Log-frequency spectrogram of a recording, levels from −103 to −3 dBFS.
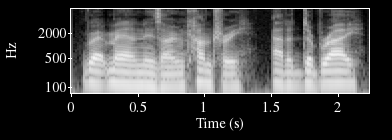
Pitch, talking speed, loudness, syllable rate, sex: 115 Hz, 240 wpm, -16 LUFS, 6.3 syllables/s, male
